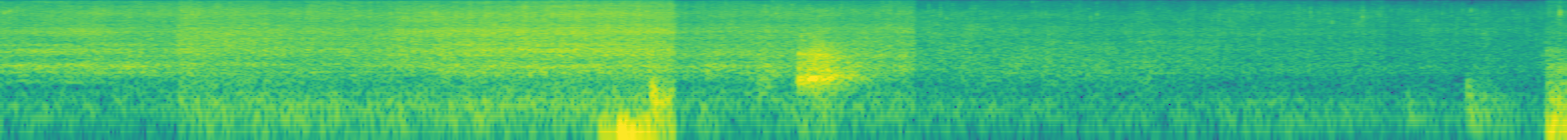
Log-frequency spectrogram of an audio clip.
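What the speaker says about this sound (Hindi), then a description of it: "इस तरीके से बड़े वाले चम्मच में बैटर लें और लो फ्लेम करते हुए सेंटर पे डालें।" Semolina and bottle gourd batter poured onto a hot oiled griddle over a low flame, a faint steady sizzle that swells briefly and then settles into a quieter hiss, with a few soft clinks.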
